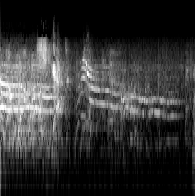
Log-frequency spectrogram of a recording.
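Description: A cat lets out drawn-out meows, a long wavering cry followed by a rising yowl, close and fairly loud with no talking.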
